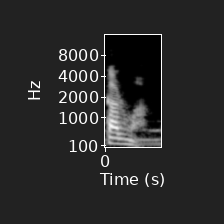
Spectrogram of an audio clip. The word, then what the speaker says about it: karma: So law of karma and astrology go hand in hand. What's the word karma? Karma basically, in pure proper pronunciation, it is karm.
